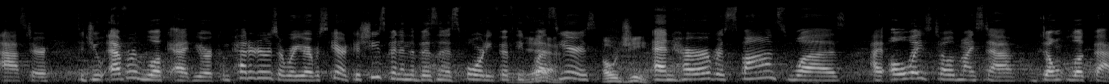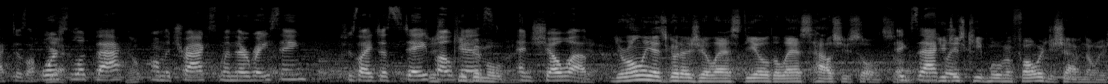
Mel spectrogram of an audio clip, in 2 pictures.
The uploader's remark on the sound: at the 2023 Staten Island Board Of Realtors Expo hosted at the lovely Hilton Garden Inn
